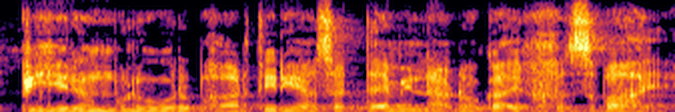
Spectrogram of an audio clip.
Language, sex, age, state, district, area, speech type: Urdu, male, 45-60, Telangana, Hyderabad, urban, read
